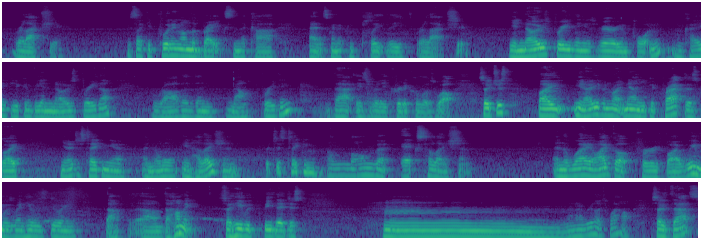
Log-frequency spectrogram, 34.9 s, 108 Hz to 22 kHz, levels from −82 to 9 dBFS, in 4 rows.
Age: 30-49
